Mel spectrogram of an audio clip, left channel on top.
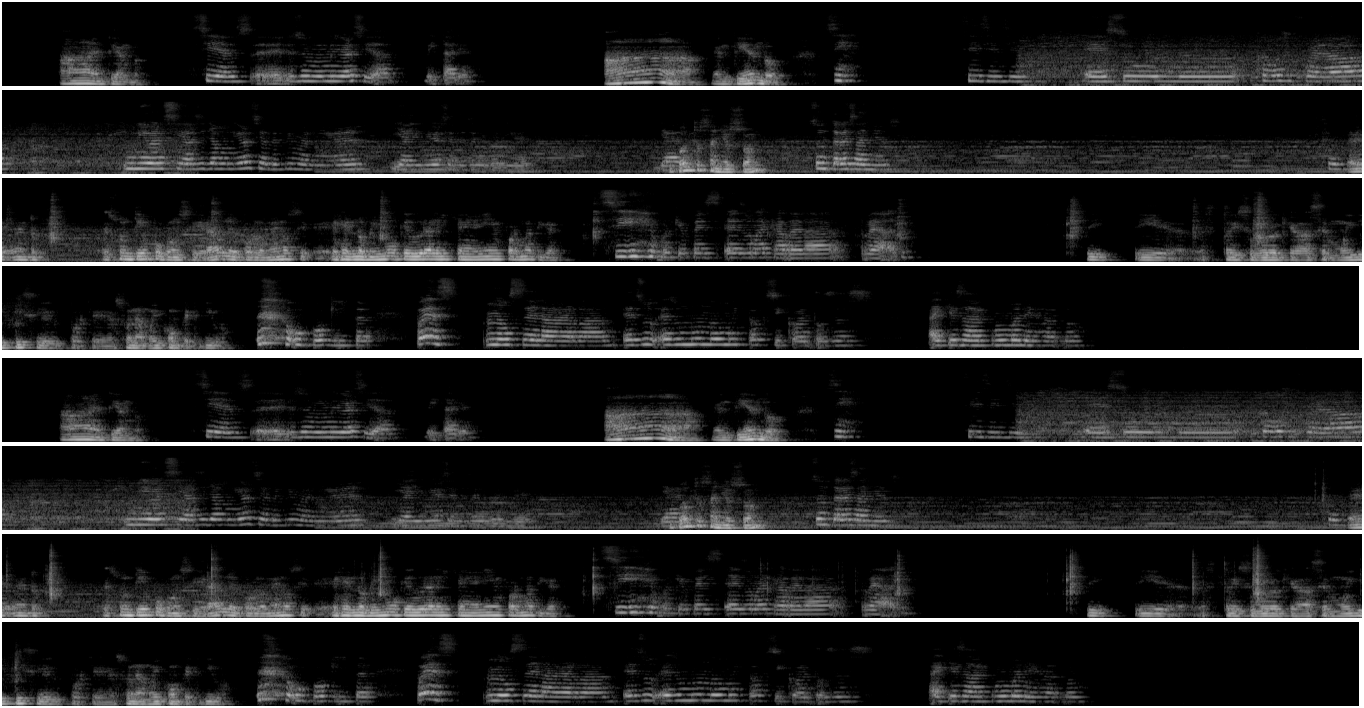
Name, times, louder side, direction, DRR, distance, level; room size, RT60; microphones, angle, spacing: voice 1, 0.6-1.4 6.0-7.8 20.4-21.2 27.0-27.6 28.2-32.7 38.0-38.2 38.5-43.0, right 1 dB, 70° left, -2 dB, 1.3 m, -27 dB
voice 2, 1.9-3.9 4.2-4.7 8.3-8.6 9.7-10.3 10.8-13.7 14.8-18.9 20.1-20.4 21.7-22.6 26.9-27.2 33.2-36.3 43.3-45.3 45.6-49.5 50.1-51.6, left 2 dB, 40° left, -1 dB, 0.5 m, -34 dB
beer tent, 10.1-15.5, right 2 dB, 85° right, 0.8 m, -44 dB
sound 1, 16.7-30.0, equal, 55° left, 0.8 m, -48 dB
sound 2, 26.7-27.3 27.6-27.9 29.0-29.4 30.7-31.1 32.2-32.3 32.7-33.4 34.8-34.9 35.2-35.8 36.1-36.3 36.6-36.7 37.6-38.0 39.1-39.9 40.8-41.1, right 5 dB, 55° right, 0.4 m, -43 dB
3.0 x 2.7 x 2.9 m, 0.33 s
head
